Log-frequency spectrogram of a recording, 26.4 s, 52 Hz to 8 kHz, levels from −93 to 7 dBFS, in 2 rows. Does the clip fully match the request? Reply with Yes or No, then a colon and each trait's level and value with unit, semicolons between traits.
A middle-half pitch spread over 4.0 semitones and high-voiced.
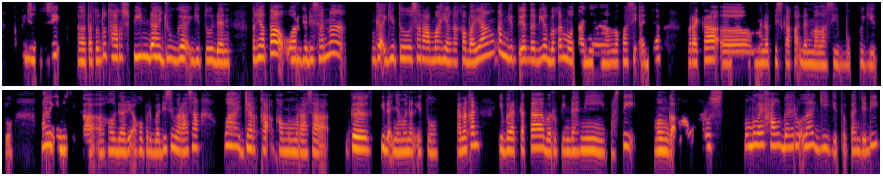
Yes: average, 4.5 semitones; high, 230 Hz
